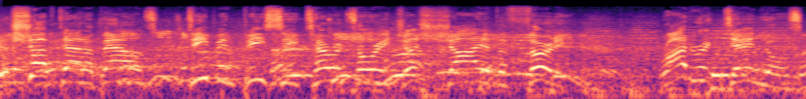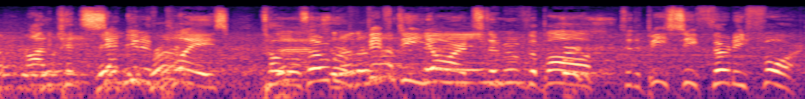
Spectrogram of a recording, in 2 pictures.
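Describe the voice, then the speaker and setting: Very high-pitched young male football play-by-play announcer. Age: young adult. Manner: clipped, rapid phrases rising into excited shouts. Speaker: student play-by-play broadcaster. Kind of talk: live football radio play-by-play. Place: football stadium broadcast position. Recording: clear outdoor stadium noise behind.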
